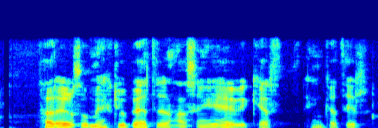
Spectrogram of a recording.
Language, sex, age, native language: Icelandic, male, 50-59, Icelandic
